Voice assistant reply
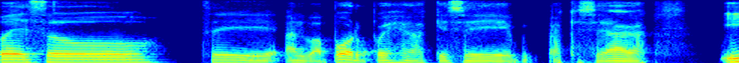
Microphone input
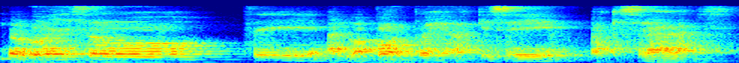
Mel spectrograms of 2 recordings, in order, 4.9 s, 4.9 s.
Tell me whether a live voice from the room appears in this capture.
No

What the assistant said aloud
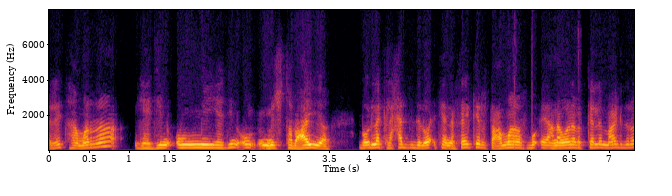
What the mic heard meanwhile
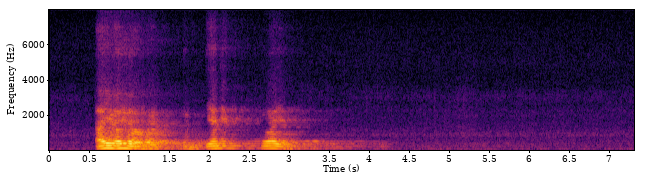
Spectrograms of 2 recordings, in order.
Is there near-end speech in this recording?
Yes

